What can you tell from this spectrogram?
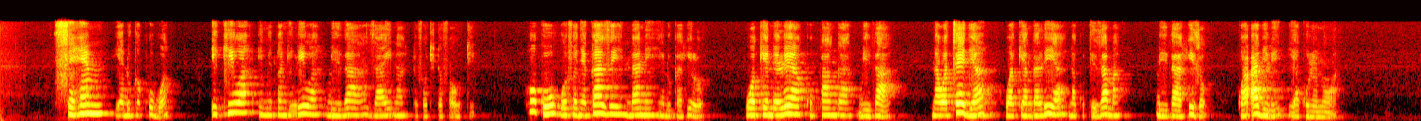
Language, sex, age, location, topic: Swahili, female, 25-35, Dar es Salaam, finance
